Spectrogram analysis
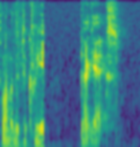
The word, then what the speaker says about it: Gygax: Gygax. It's pronounced Gygax.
